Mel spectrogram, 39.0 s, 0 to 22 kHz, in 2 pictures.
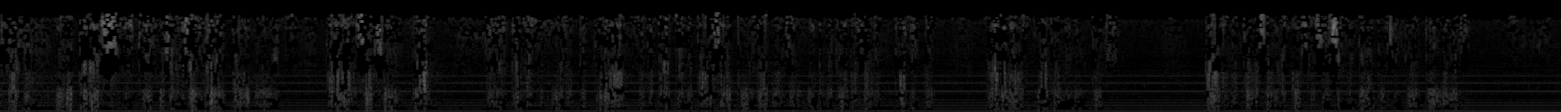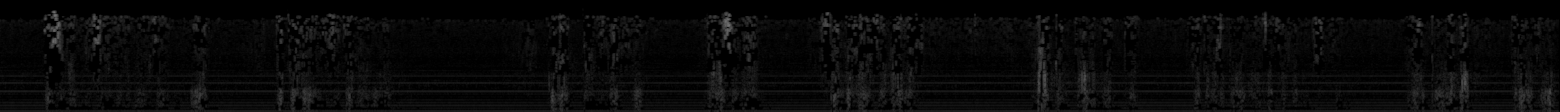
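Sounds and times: electrical mains hum: 0.0s - 39.0s.

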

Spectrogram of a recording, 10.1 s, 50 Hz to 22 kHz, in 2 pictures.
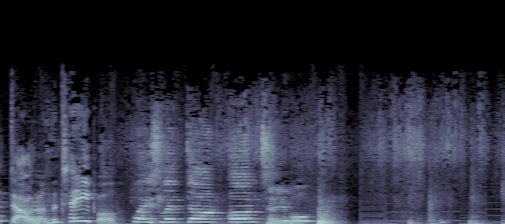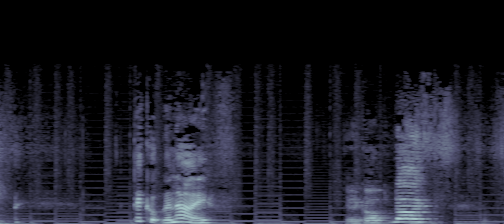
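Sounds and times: jar lid knocking on wooden table: 3.2s - 3.5s.

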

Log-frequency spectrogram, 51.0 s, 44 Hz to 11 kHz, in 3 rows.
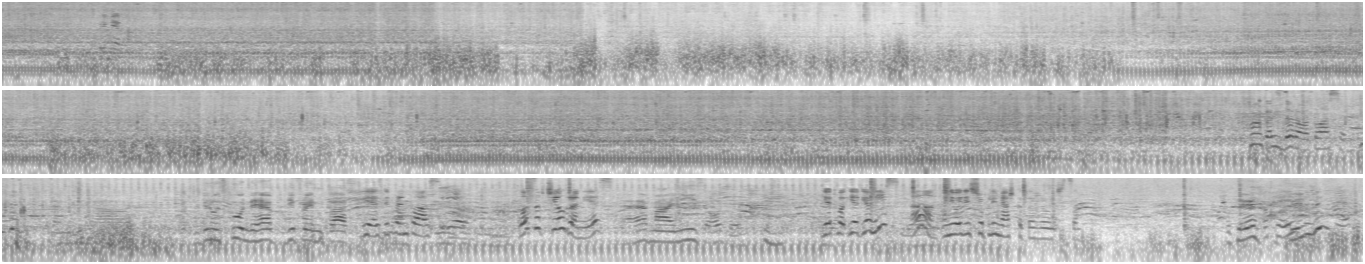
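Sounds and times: small motorcycle engine running: 0.0s - 47.7s, 48.6s - 51.0s.

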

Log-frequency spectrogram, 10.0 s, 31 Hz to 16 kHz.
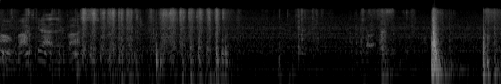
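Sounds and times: cardboard rubbing: 0.2s - 4.7s
cardboard box knock and rustle: 8.6s - 10.0s.

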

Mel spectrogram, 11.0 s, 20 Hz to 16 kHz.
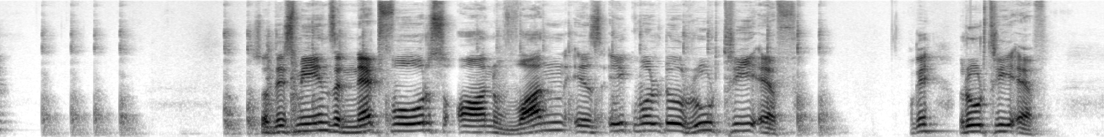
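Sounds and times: stylus tapping on glass: 0.4s - 1.5s, 2.2s - 3.2s, 5.0s - 8.5s.

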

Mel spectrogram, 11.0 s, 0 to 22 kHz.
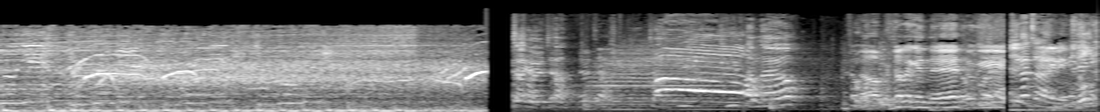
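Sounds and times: loud music with pulsing bass: 0.0s - 4.9s
crowd screaming: 0.6s - 4.9s, 6.4s - 7.7s.

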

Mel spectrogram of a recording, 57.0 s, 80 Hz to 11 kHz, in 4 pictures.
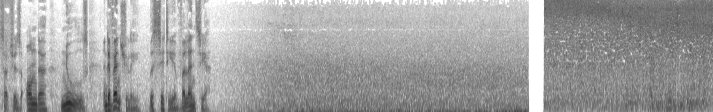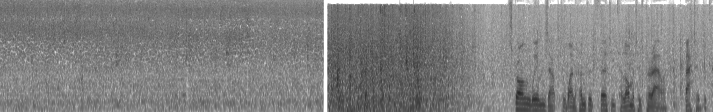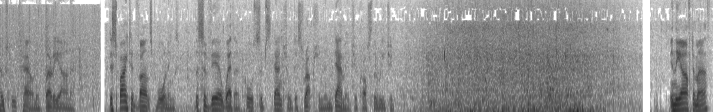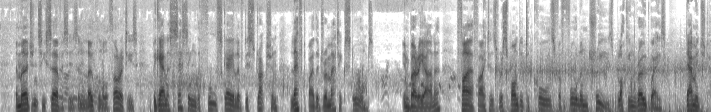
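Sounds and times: heavy rain hissing: 10.9s - 56.8s.

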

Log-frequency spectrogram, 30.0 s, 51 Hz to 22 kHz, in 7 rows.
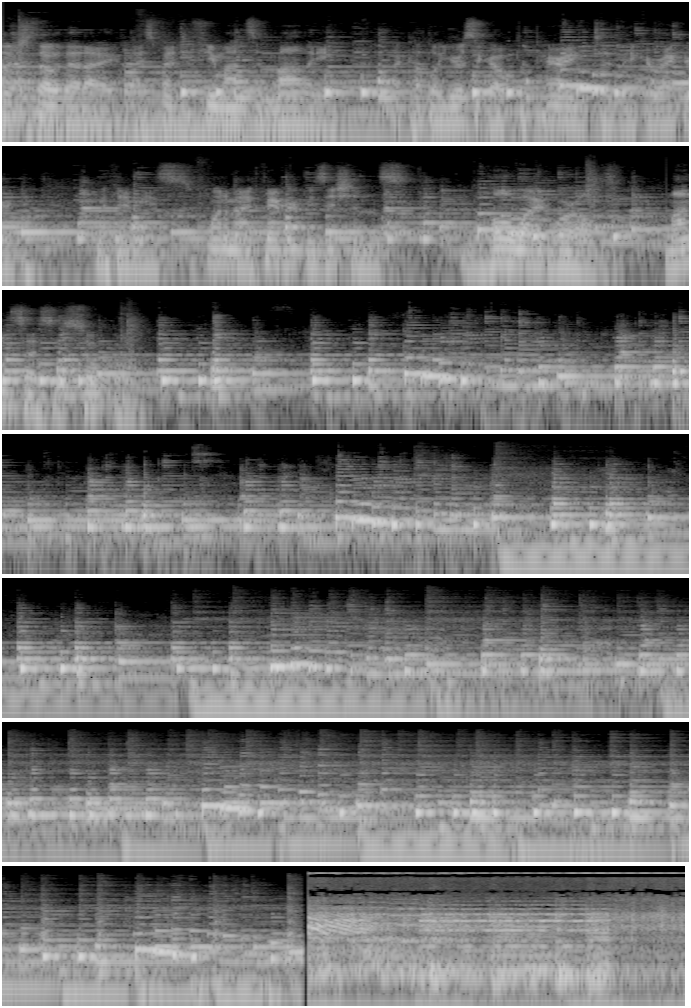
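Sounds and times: upright bass notes: 0.0s - 9.5s, 16.0s - 29.9s
kora plucked melody: 0.0s - 30.0s.

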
